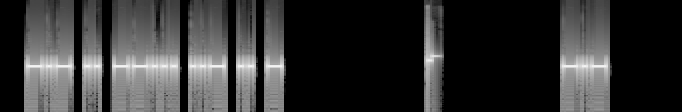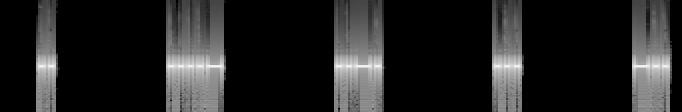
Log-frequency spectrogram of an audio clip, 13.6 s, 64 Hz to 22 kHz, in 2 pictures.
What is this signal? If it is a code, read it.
Morse code, heard as a keyed tone, about 25 wpm, spaced as for 11 wpm, 700 Hz. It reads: KI7UIT KI4FSD
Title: USA Call Signs - 6 Characters - 8x Character Spacing - 25wpm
